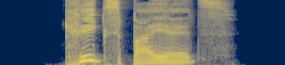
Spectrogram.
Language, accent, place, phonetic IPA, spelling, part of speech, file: German, Germany, Berlin, [ˈkʁiːksˌbaɪ̯ls], Kriegsbeils, noun, De-Kriegsbeils.ogg
- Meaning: genitive singular of Kriegsbeil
